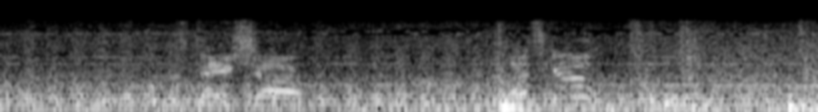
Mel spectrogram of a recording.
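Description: A second man shouts urgently.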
